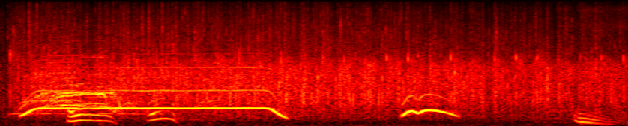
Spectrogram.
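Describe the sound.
A live audience claps steadily for several seconds, applauding a participant and his question, a dense crackling roar of hands, with a few drawn-out whoops and voices rising over the applause.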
